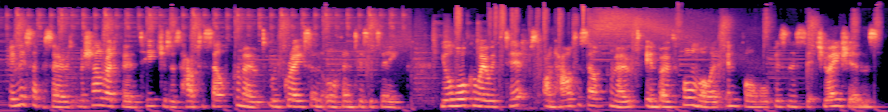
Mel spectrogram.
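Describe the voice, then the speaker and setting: Warm, gravelly woman introducing a podcast. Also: medium pitch, low-quality recording. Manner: reads smoothly from a script. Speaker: podcast host.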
